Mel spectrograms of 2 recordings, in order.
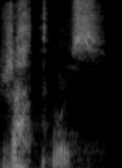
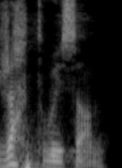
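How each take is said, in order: First: Rattvis breathed out as an unvoiced whisper, much softer; whispered echo. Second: Said in the usual way. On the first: Shown as a demonstration. Preacher to congregation, repeating rattvis as a whisper. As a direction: let the word rattvis fall to a hushed whisper.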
